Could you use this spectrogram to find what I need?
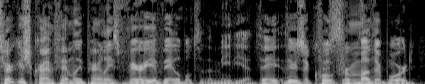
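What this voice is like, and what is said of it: Usual voice. Nothing is said of it.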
